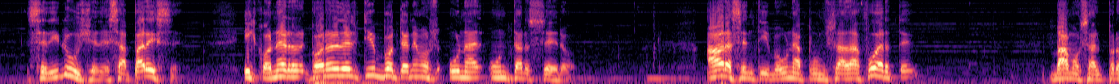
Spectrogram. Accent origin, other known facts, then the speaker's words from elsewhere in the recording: Argentina; yo soy argentino y no me voy a ir del país. Porque este es mi país, yo nací acá.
